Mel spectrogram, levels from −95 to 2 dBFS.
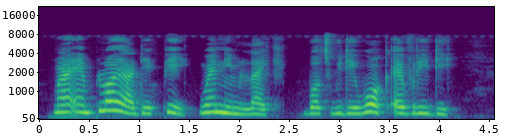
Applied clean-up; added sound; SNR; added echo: none; none; none; none.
